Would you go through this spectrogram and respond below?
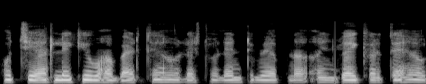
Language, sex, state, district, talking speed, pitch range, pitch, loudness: Hindi, male, Bihar, Begusarai, 210 wpm, 100-105 Hz, 100 Hz, -17 LUFS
